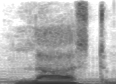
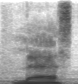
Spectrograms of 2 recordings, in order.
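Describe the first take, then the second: First: It is said in a British accent. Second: It is said in an American accent. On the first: "British" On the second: "American"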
